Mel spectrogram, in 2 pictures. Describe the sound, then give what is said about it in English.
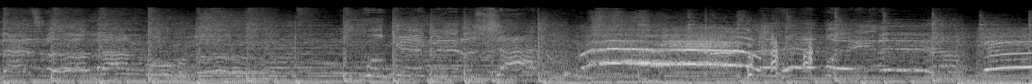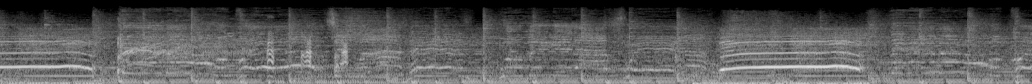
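Loud, full-band rock music plays while goats bleat in long, wavering cries timed to the melody, as if singing along. Three prominent bleats stand out above the instruments. “Here is …, one of my favorite … songs, with a bit of help from goats.”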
